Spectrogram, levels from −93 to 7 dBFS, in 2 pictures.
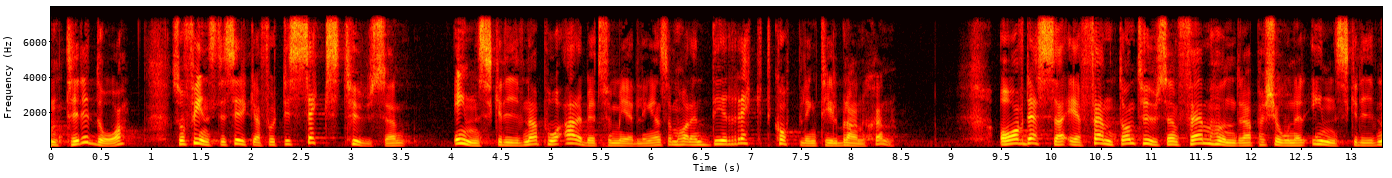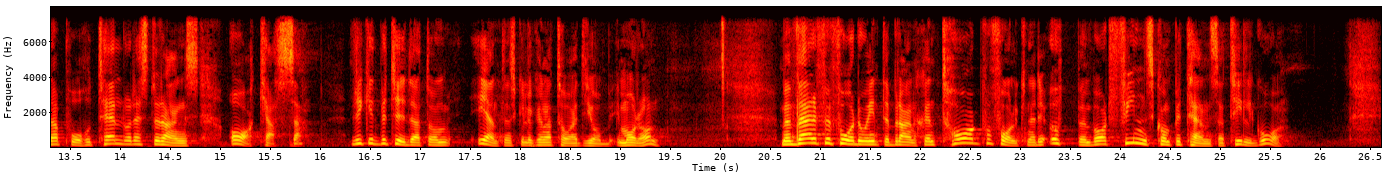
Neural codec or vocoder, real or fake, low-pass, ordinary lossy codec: none; real; 7.2 kHz; none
